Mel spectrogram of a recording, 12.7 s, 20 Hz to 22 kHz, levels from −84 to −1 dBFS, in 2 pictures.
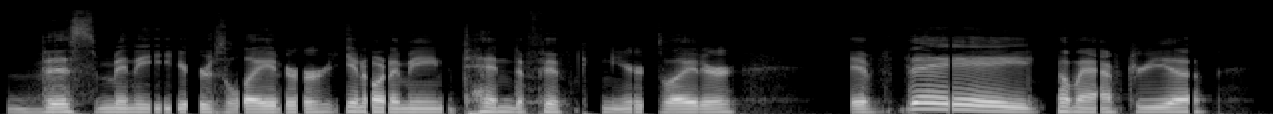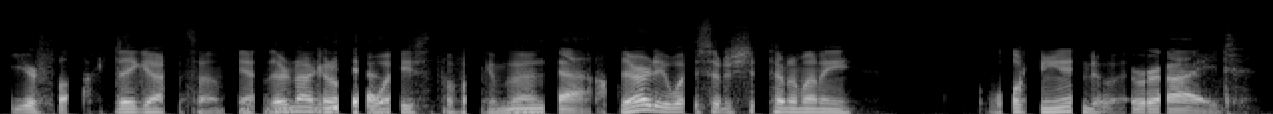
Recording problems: muffled; very; fading above 2 kHz
choppy; very; 18% of the speech affected

